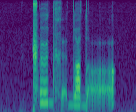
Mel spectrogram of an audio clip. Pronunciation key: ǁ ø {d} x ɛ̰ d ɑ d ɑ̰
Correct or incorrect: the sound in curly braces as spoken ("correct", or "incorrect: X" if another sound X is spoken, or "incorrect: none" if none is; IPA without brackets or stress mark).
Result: correct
